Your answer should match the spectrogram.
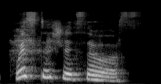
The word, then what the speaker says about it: Worcestershire sauce: I never know how to say this, Worcester sauce, Worcestershire sauce. – Worcestershire sauce. – Sauce. Thank you. I will practice that.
